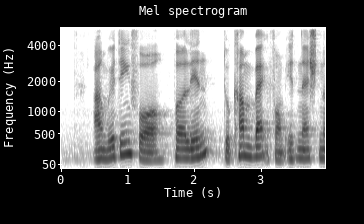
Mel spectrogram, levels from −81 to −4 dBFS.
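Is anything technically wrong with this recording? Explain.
No, nothing stood out as technically wrong on listening to this speech recording.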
